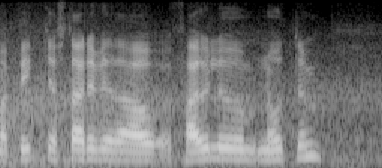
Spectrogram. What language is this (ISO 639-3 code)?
isl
